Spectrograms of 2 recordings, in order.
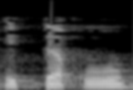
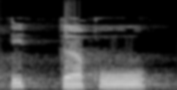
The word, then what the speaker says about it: اتقوا: كذلك عندك كلمة اتقوا، القاف فيها شدة، فعليك أن تظهر شدة القاف، لا تقول اتقوا، لا تظهر القاف في النطق، لا يجب أن تظهر، بل يجب أن تظهر اتقوا.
